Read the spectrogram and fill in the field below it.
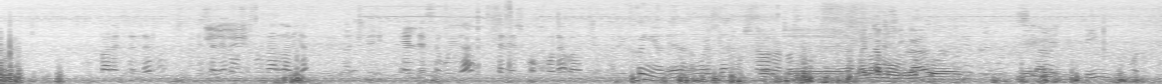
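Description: Men talk casually nearby outdoors.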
